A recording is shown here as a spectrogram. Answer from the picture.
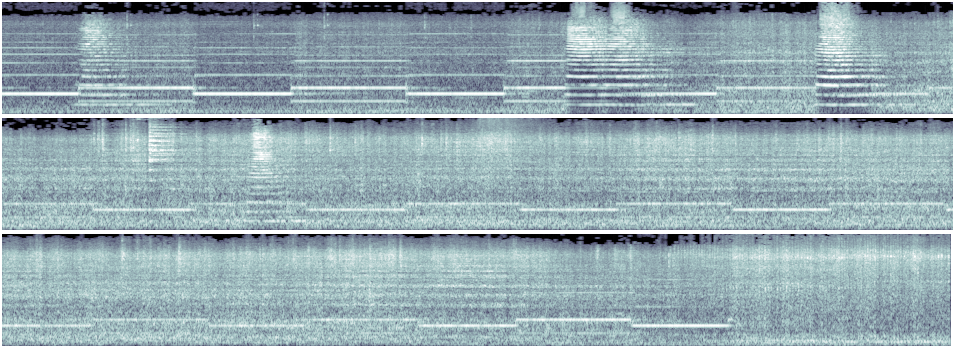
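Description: Level-crossing warning alarm sounding two alternating tones, switching about once a second, as a KRL Commuter Line electric train sounds two horn blasts and then runs past with a steady rumble and clickety-clack of wheels on rail joints. The alarm stops near the end as the train clears.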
